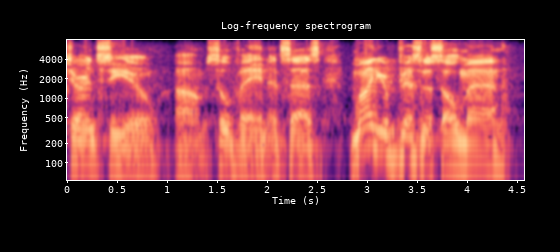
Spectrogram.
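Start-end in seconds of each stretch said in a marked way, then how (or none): 2.8-4.4 scowling, snarling, hostile tone. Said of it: "the guy scowls".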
